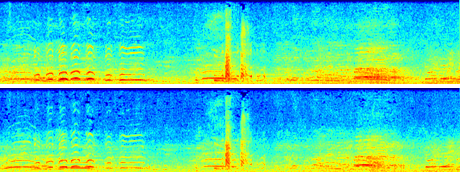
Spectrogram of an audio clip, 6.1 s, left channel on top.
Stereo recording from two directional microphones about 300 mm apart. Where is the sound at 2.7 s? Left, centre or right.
Left.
